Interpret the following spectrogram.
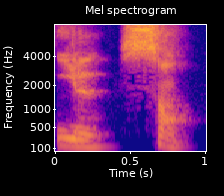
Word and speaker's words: ils sont: Whereas this is ils sont. We make that s sound with the s.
